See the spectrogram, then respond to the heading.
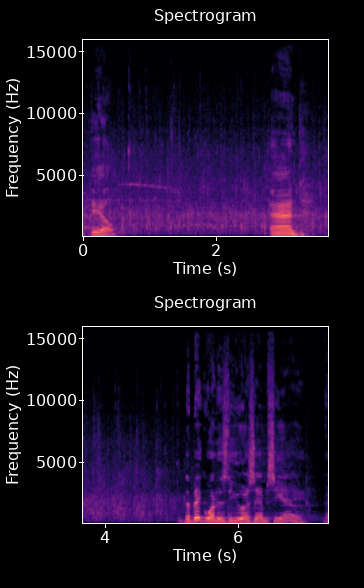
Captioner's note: applause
